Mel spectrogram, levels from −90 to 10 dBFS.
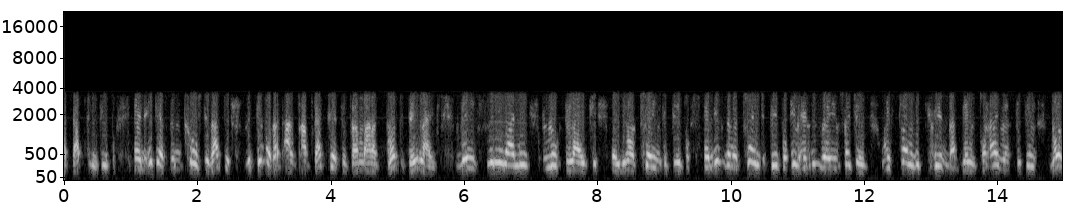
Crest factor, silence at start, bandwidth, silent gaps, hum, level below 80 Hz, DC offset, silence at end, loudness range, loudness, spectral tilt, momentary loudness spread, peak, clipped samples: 16 dB; 0 s; 3.7 kHz; none; none; -84 dBFS; under 0.1%; 0 s; 3 LU; -21 LUFS; -5 dB/octave; 9 LU; -4 dBFS; under 0.1%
